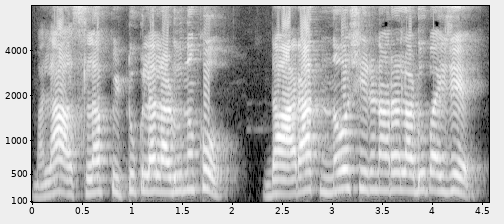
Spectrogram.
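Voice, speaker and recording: A woman's voice: on the high side, measured pace, a bit bright. A woman reading a story aloud and voicing a boastful, stubborn young man who insists and taunts. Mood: cocky. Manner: cocky and insistent.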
